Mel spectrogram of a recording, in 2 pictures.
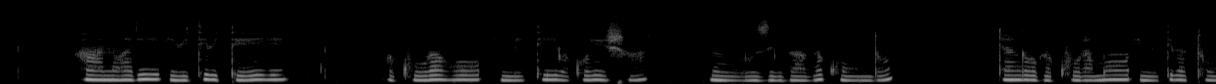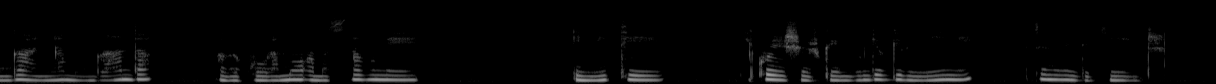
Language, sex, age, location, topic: Kinyarwanda, female, 18-24, Kigali, health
